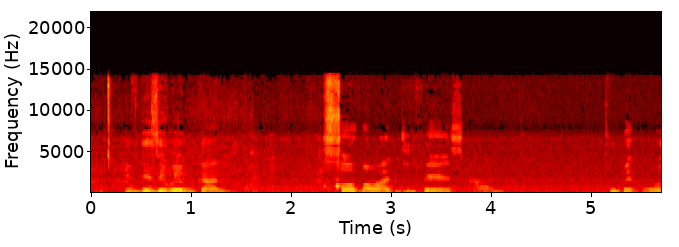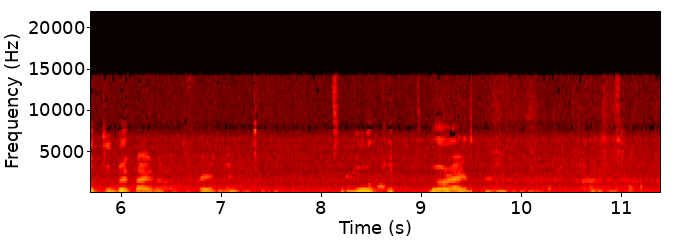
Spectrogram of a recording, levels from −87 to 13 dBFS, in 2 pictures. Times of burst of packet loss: none

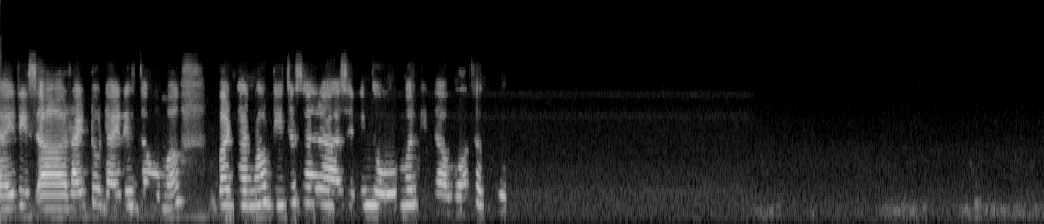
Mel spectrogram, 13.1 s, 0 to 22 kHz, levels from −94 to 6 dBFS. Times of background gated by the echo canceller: 7.13-7.25

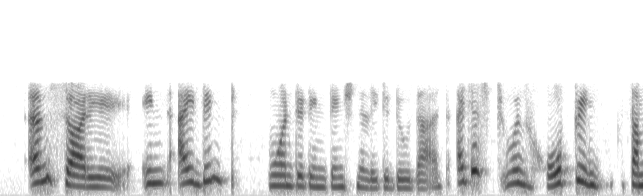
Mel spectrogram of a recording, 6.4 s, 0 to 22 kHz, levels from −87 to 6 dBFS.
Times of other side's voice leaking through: none

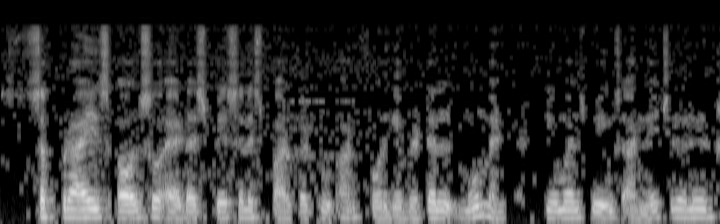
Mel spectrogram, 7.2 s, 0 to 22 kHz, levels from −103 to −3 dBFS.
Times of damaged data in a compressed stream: none

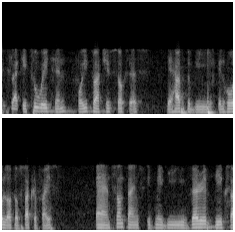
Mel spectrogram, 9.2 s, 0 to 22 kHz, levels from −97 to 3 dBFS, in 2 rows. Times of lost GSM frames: 2.56-2.61, 8.72-8.76

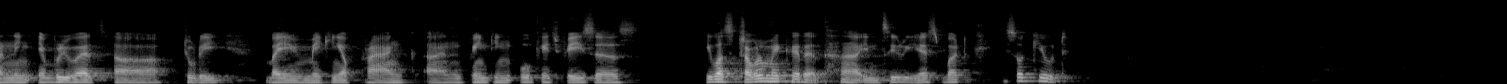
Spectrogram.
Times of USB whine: none

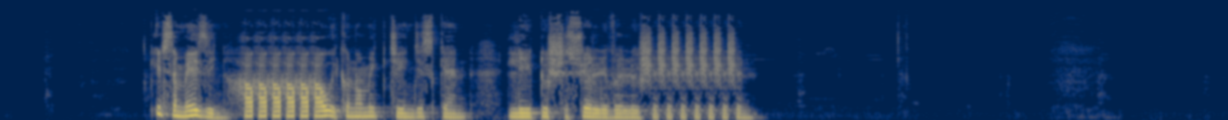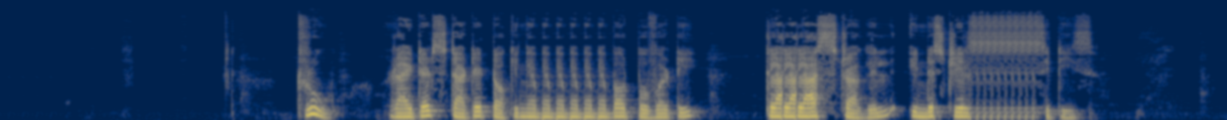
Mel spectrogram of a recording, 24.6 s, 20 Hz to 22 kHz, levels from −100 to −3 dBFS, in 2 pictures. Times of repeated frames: 2.51-3.21, 6.57-7.41, 12.22-12.91, 17.70-18.39, 20.09-20.37, 22.04-22.66

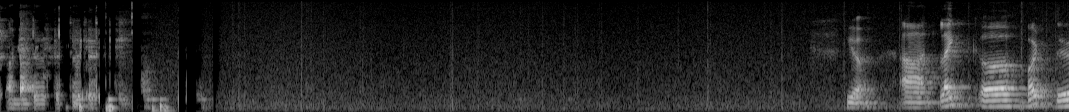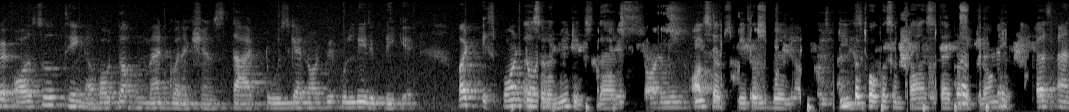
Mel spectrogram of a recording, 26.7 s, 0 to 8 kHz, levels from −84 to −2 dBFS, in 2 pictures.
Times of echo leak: 0.00-2.61, 20.83-26.20

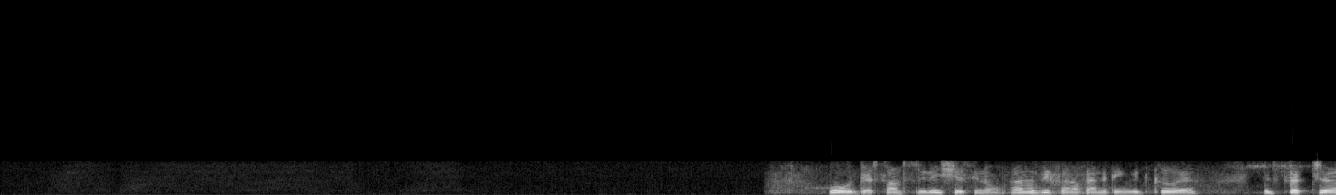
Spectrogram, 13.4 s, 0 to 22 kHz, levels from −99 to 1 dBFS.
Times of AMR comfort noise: 0.00-7.64

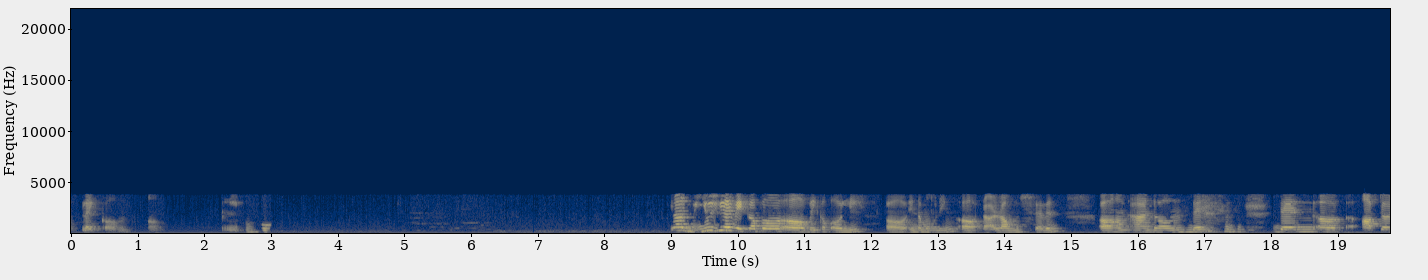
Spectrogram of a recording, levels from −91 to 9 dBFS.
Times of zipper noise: none

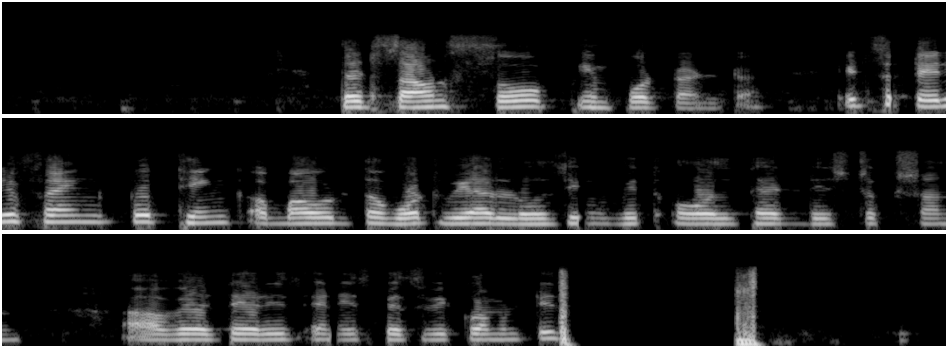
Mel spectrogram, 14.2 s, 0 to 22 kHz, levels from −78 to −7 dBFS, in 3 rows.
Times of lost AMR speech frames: 4.44-4.49, 7.59-7.72, 11.08-11.14

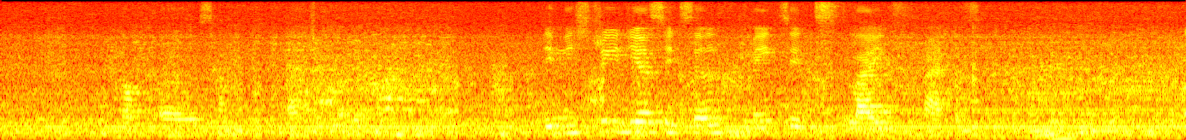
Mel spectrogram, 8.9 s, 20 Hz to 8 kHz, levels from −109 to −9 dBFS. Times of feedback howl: none

